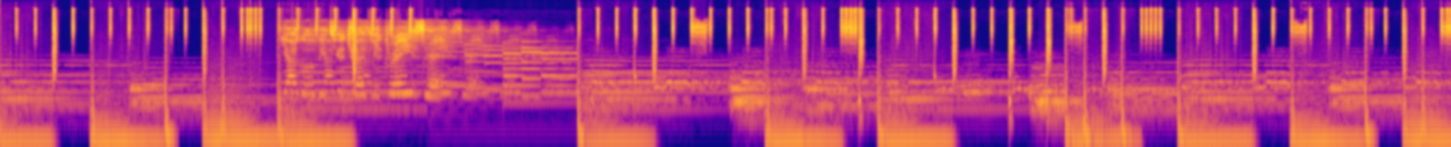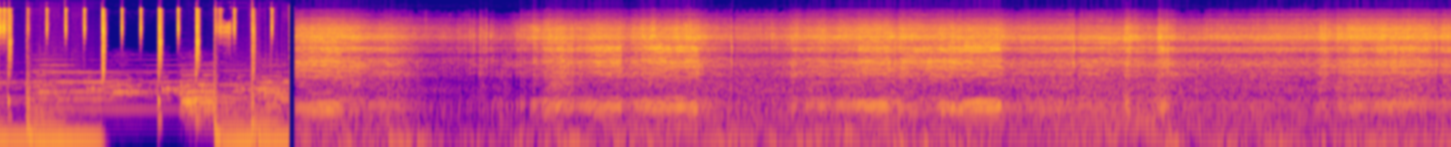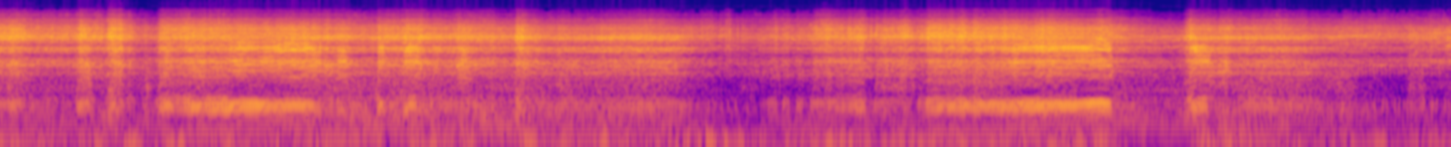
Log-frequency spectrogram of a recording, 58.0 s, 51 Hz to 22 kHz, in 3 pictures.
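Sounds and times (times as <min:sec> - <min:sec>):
motocross bike engine revving: 0:23.3 - 0:48.1, 0:48.9 - 0:58.0.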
